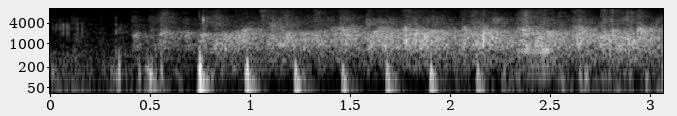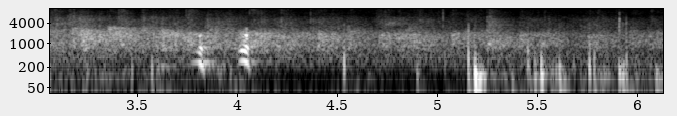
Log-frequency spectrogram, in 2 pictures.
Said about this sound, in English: So with all that, we would like to give a warm applause and welcome to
